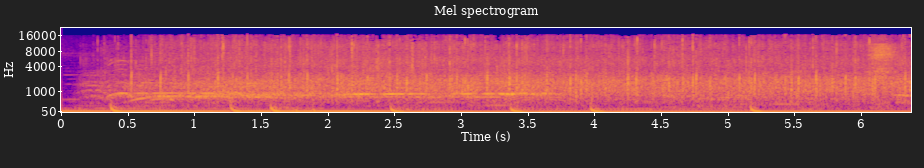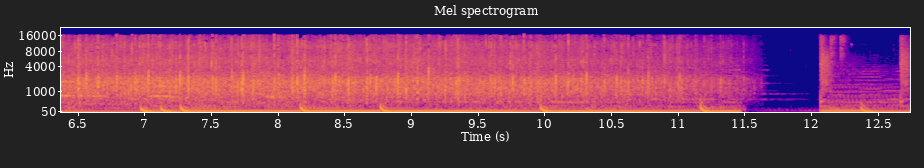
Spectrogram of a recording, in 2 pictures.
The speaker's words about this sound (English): Let's give another round of applause to the president of Mexico.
